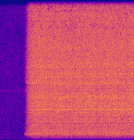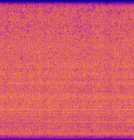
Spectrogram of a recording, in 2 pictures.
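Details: Homemade emergency CPAP ventilator running off a battery with a face mask: after brief silence the motor starts, then a steady, loud, rushing blower noise like a hair dryer.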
